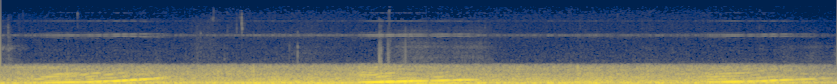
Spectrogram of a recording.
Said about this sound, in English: So who is that big one and why is it making that noise? That is a North Atlantic right whale. Okay. And that's a really iconic sound for Cape Cod Bay and for Massachusetts Bay because that's the sound that both males and females use as a contact call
